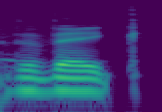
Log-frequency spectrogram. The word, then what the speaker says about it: Vivek: Vivek? Yeah, Vivek. Like cake.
